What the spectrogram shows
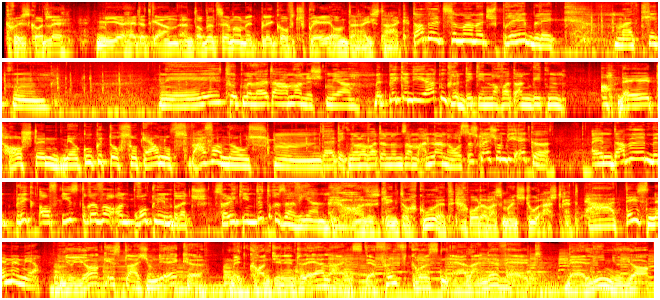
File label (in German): Tourismus Radiowerbung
